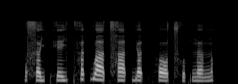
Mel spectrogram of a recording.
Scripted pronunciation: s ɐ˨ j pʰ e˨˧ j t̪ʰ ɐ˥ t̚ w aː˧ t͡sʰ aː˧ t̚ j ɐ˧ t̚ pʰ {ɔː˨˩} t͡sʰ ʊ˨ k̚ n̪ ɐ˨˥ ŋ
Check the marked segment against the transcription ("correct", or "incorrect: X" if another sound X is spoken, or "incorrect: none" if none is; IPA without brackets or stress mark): correct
